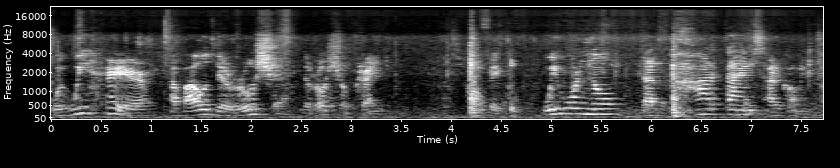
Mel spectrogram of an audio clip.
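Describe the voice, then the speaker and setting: A man with a Spanish accent speaks at a high pitch and a fairly slow pace with lively intonation, amid audible room echo and noticeable background noise. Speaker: doctoral student. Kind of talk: conference talk. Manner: halting.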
